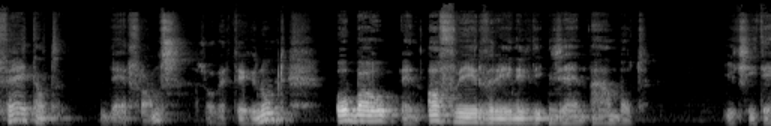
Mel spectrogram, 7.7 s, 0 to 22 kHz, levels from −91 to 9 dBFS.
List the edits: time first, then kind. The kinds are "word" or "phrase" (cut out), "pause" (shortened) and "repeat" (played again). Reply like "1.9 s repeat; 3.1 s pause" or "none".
5.5 s word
